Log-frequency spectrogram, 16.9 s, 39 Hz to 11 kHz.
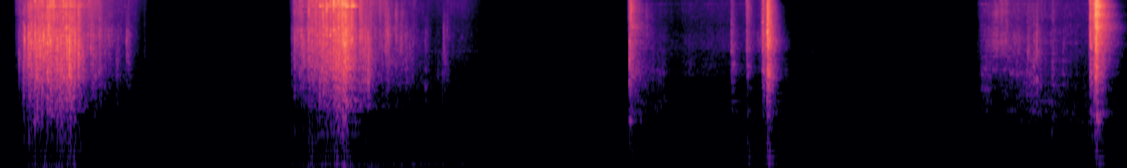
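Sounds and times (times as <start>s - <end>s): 
shower curtain opening and closing: 0.2s - 2.2s, 4.4s - 7.2s, 14.6s - 16.6s.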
